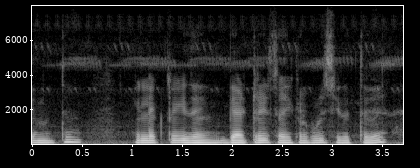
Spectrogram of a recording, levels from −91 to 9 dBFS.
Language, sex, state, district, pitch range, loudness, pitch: Kannada, male, Karnataka, Koppal, 110-120 Hz, -18 LUFS, 115 Hz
